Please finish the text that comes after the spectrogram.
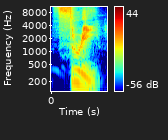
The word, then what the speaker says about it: three: Really important to get that TH sound right, otherwise it can sound like a very different word, which would be this word. This is free. So the key to pronouncing the difference between 3 and free is getting that first sound right.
